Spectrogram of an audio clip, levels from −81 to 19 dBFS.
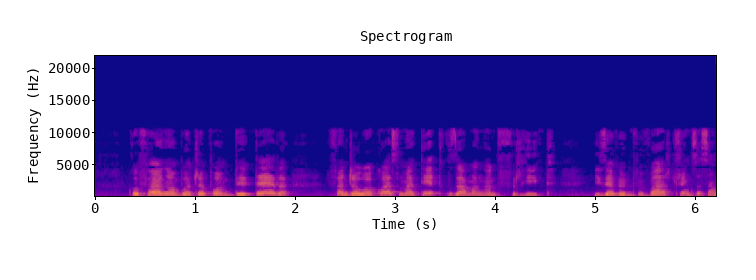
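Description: From start to finish the speech is hissy and grainy, with nothing above 10.6 kHz and blurred consonant attacks. This is likely Vorbis compression at a low bitrate around 34 kbps. Coarsely quantised treble turns to noise-like fizz, unlike a plain low-pass, which just sounds dull.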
